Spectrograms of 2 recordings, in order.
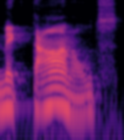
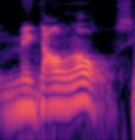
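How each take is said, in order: First: Said in the usual way. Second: McDonald's said slowly with a French accent; French-accented McDonald's, drawn out. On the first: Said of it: "like, do something French". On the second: Shown as a demonstration. French people just saying McDonald's, French accent. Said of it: "They just say McDonald's".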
